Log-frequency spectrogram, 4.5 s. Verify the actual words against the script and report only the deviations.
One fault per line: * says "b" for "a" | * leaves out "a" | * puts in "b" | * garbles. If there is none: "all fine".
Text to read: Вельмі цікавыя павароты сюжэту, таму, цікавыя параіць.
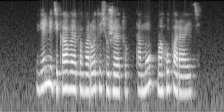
* says "магу" for "цікавыя"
